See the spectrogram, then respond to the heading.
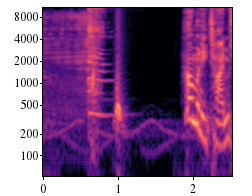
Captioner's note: cards twang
